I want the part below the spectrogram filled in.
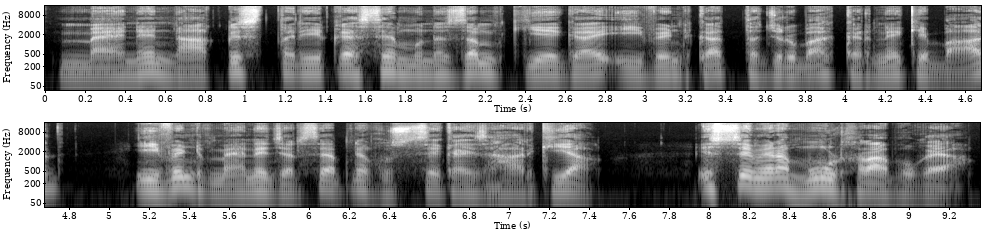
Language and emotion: Urdu, disgusted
